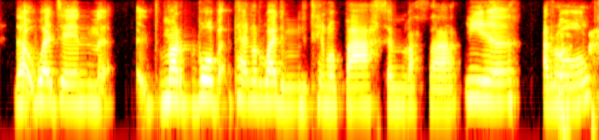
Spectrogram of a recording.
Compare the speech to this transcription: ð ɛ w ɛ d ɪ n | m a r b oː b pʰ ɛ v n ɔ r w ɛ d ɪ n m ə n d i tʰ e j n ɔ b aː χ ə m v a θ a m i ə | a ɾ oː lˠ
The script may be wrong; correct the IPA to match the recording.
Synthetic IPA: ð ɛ w ɛ d ɪ n | m a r b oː b pʰ ɛ n ɔ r w ɛ d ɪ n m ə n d i tʰ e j n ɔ b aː χ ə n v a θ a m i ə | a ɾ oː lˠ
